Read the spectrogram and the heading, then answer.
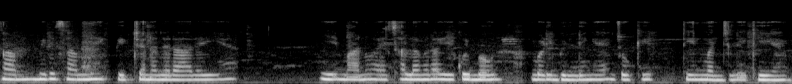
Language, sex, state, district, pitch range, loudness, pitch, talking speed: Hindi, female, Uttar Pradesh, Muzaffarnagar, 215-230 Hz, -15 LUFS, 225 Hz, 205 wpm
